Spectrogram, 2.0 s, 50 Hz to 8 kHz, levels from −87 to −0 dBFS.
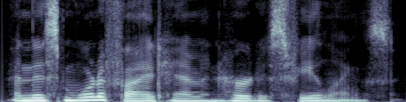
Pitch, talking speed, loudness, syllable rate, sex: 185 Hz, 235 wpm, -15 LUFS, 5.7 syllables/s, female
